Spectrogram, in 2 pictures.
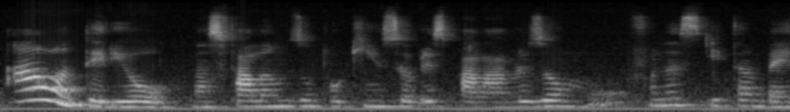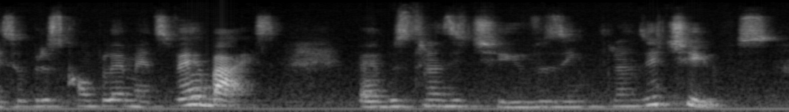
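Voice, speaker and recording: A woman teacher with a Brazilian Portuguese accent giving a recorded video lesson, speaking clearly and dictating words slowly for students to write down. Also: mid-range voice, fairly bright tone, slight background noise.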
